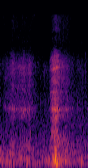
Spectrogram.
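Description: Strong headwind buffets the microphone as the speaker rides directly into the wind, with a steady low rumble and hiss, swelling into a louder gust about midway before easing back. No voices.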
